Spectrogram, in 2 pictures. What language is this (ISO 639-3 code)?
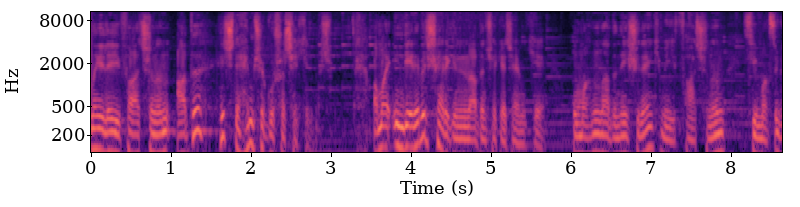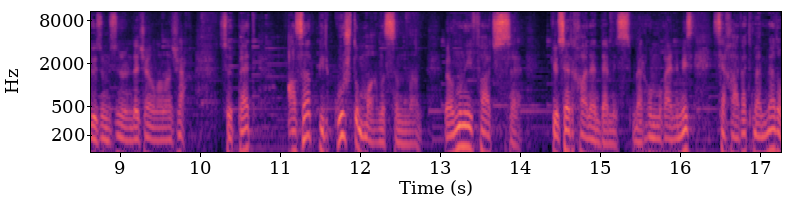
tur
